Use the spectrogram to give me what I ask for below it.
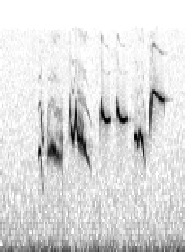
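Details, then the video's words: Song of a tropical mockingbird (sabiá-da-praia) in Brazil: a rapid string of about seven varied notes, clear whistles and harsher slurred phrases, some falling and some rising, delivered within two seconds over low rumble. "A SABIÁ DA PRAIA Tropical Mockingbird"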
